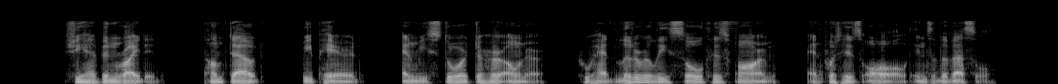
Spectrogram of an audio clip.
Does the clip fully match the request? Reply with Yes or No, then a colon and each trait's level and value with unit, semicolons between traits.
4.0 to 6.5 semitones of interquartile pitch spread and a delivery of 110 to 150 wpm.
No: average, 3.5 semitones; average, 140 wpm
